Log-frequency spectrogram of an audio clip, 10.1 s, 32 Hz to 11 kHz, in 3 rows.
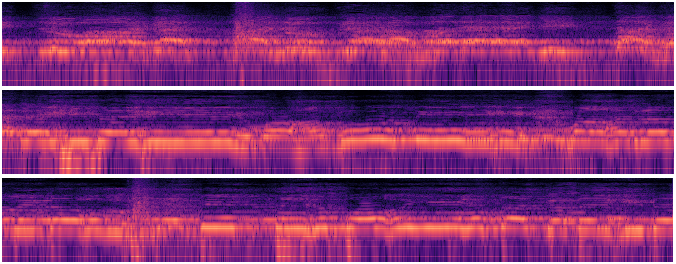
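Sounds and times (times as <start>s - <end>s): men chanting in unison: 0.0s - 4.4s
sharp hand clap: 1.2s - 1.4s.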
